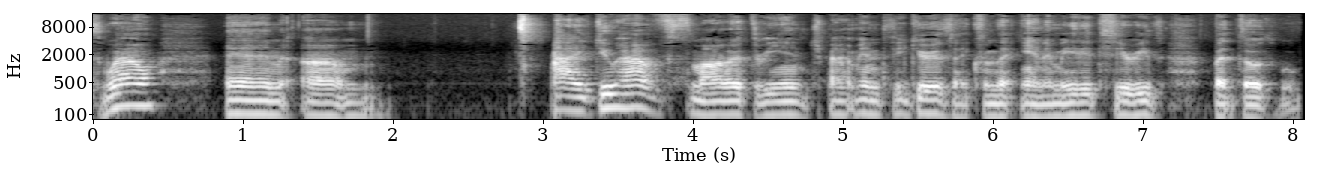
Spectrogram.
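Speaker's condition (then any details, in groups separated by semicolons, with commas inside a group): No condition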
